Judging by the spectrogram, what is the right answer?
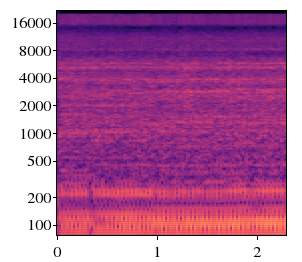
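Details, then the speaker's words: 2004 Honda TRX 400EX quad, very low hours, long-sat but running: steady, even single-cylinder thump at idle with no misses or knocks; normal idle, owner plans some fine tuning. "Honestly, for it to even be idling right now is pretty impressive. Probably gonna do a little fine tuning on him, get him where I want him to be."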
